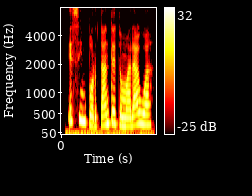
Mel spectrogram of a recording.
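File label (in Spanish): es Importante Tomar Agua, spanish, female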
